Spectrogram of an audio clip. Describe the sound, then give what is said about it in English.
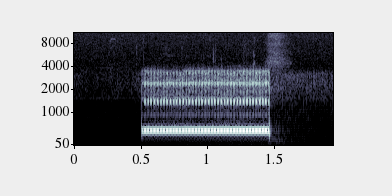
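A single steady telephone ring tone heard over the line on a call to PetSmart, a mid-pitched electronic buzz lasting about a second, followed by a faint click and hiss. No one speaks. “Thank you for calling PetSmart.”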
